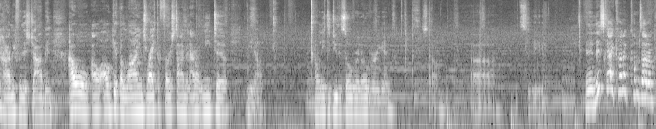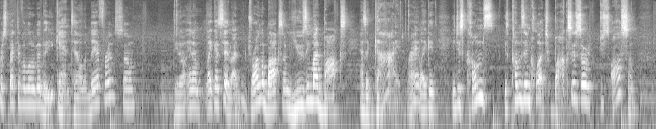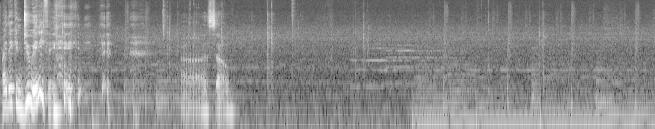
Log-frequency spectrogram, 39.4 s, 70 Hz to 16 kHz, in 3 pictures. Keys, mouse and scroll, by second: 0.0 click, 0.7 click, 3.2 space, 3.3 click, 3.9 click, 4.5 click, 4.9 click, 6.8 click, 7.4 click, 7.8 click, 8.1 space, 8.2 click, 8.6 click, 9.1 click, 9.6 click, 14.8 click, 15.7 click, 16.7 ctrl+z, 17.2 ctrl+z, 17.8 click, 19.1 click, 20.5 click, 21.1 click, 21.4 ctrl+z, 21.8 click, 22.4 click, 25.0 click, 25.7 click, 26.2 click, 26.8 click, 27.1 ctrl+z, 27.5 ctrl+z, 28.1 click, 28.8 click, 29.6 ctrl+z, 30.0 ctrl+z, 30.6 ctrl+z, 31.6 [, 32.2 click, 33.4 ctrl+z, 34.0-35.8 drag, 37.0 ], 37.6-39.3 drag.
